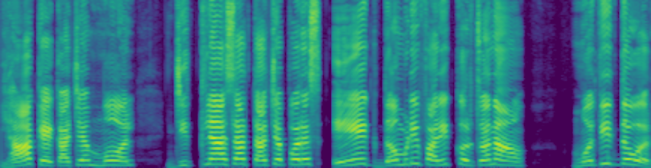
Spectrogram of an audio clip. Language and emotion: Goan Konkani, angry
